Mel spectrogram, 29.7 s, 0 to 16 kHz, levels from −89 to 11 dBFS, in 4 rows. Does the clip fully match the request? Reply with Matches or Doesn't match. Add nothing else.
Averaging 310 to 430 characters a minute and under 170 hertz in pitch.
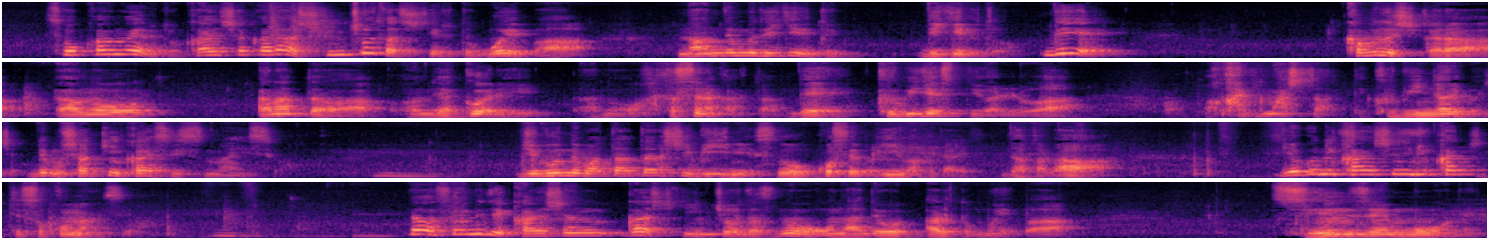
Doesn't match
